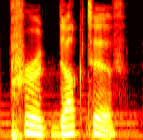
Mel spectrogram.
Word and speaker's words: productive: productive 需要特别注意的是 POR 当中的 O 的发音有变化它不读作 pro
